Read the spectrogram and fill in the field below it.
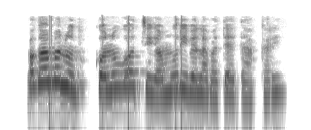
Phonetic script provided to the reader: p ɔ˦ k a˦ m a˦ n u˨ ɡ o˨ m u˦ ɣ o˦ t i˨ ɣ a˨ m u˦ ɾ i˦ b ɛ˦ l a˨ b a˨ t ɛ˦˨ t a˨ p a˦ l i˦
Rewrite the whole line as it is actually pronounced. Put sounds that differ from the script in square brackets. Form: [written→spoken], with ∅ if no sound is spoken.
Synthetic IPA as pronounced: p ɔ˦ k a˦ m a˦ n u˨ [ɡ→k] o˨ [m→n] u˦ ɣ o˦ t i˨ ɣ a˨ m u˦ ɾ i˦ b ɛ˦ l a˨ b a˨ t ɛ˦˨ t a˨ [p→k] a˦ [l→ɾ] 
